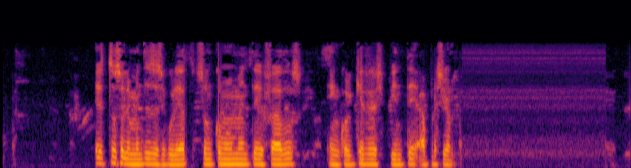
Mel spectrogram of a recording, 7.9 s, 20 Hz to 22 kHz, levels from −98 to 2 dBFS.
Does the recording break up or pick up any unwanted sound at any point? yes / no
no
